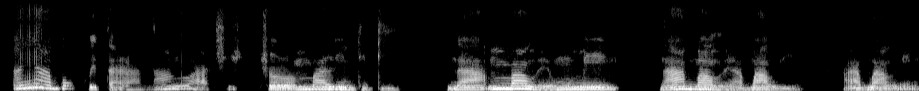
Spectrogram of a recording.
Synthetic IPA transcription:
a˦ɲa˦a˨bɔ˦kʷe˨ta˨ɾa˨na˨a˦lʊ˦a̰˨t͡ʃɪ˦ | t͡ʃɔ˨ɾɔ˨m̩˦ma˦li˦n̩˨di˨di˨ | na˨m̩˦ma˦ŋʷ˨e˨ŋʷu˦me˦ | na˨a˦ɡ͡ba˦ŋʷ˨e˨a˨ɡ͡ba˦ŋʷe˨ | a̰˨ɡ͡ba˦ŋʷ˨ḛ˨

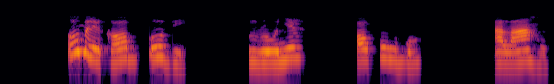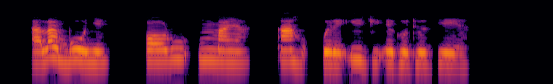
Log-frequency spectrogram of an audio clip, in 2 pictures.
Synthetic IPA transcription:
o˦me˨ɾe˨kɔ˦o˦bi˨ | ɾu˨ɾo˨ɲe˦ | ɔ˦kʷʊ˦ʊ˦ɡ͡bo˦ | a˨la˨a˦ɦʊ˨ | a˨la˦ŋ͡m̩˨ɡ͡bo˦˨ɲe˦ | ɔ˦ɾʊ˦m̩˦ma˦ja˦ | a˦ɦʊ˨kʷe˨ɾe˨ʔi˦d͡ʒi˨ʔe˦ɡo˨do˦zi˦e˦ja˦

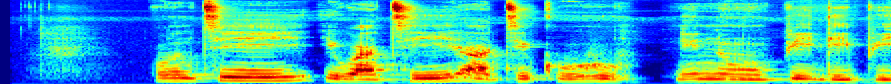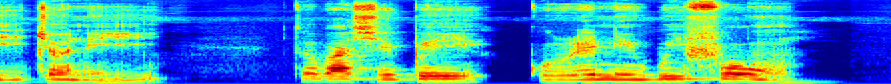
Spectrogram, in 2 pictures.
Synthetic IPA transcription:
o˧hũ˧ti˦i˦˨wa˨ti˨˦a˦˨ti˨˦kʰu˨˧˦hu˦˨nĩ˨˦nũ˦pi˦˨di˧pi˧d͡ʒɔ˧nĩ˨ji˨˦ | to˦ba˦ʃe˧k͡pe˦ko˨ɾɛ˨˦nĩ˧wi˦fo˦ũ˧

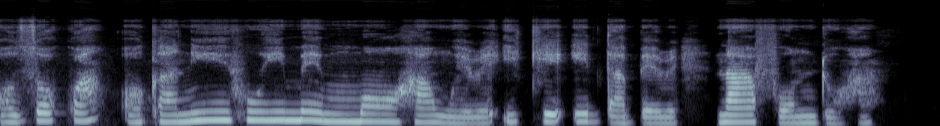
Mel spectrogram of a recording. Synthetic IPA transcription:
ɔ˨zɔ˦kʷa˦ɔ˨ɡa˨ni˦ɦu˦i˦me˦m̩˦mɔ˦ha˦ŋʷe˨ɾe˨ʔi˦kʰe˦ʔɪ˦da˨be˨ɾe˨na˦a˦fɔ˨n̩˦dʊ˨ha˦

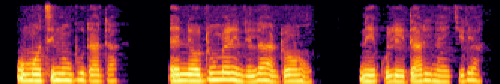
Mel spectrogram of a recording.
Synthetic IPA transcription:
ɔ˧mɔ̃˧ti˦nũ˦bu˦da˧da˧ | ɛ˧nĩ˧ɔ˧dũ˦mɛ˦ɾ̃ĩ˦˨lĩ˨˦la˦˨dɔ˨˦ɾ̃ũ˦˨ | nĩ˧˦ko˨le˦˨da˦ɾi˦nã˧˨i˨d͡ʒi˦ɾi˦a˦˨

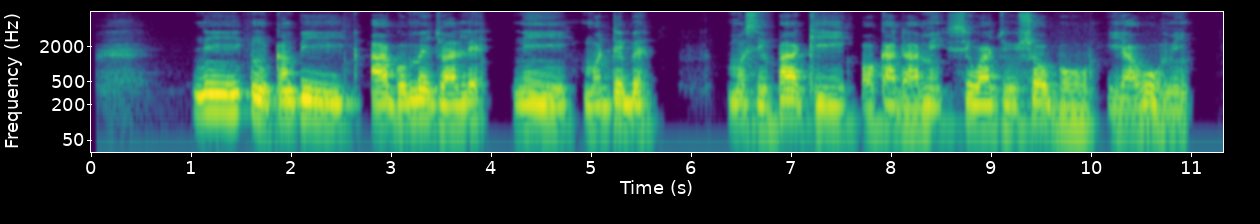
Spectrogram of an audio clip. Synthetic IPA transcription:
nĩ˦ŋ̩˦˨kã˧bi˦a˧˨ɡo˧˦mɛ˦˨d͡ʒu˧a˧lɛ˦ | nĩ˦mo˧de˦bɛ˦˨ | mo˧si˨pa˦˨ki˨˦ɔ˨ka˧˨da˨mĩ˧si˦wa˦d͡ʒu˦ʃɔ˦bo˨i˨ja˨wo˦˨mĩ˨˧

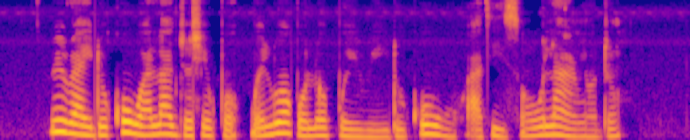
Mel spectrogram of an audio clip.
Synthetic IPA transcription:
ɾi˦˨ɾa˧˨i˨do˨ko˦wo˨a˧˦la˦˨d͡ʒɔ˧˦ʃe˧k͡pɔ˨k͡pɛ˨lu˨˦ɔ˦˨k͡pɔ˨lɔ˧k͡pɔ˨i˨ɾe˨i˨do˨kʰo˦wo˨a̰˨ti˧i˨sã˨˦wo˦la˦˨ɾ̃ĩ˧ɔ˧dũ˦

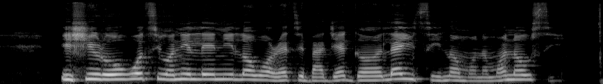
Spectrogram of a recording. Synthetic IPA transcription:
i˨ʃi˧ɾo˨˧wo˦ti˦o˧nĩ˦le˦nĩ˦lɔ˦wɔ˦˨ɾɛ˨˧˦ti˧ba˨d͡ʒɛ˨˦ɡã˦˧lɛ˦jĩ˦˨ti˨˦˨nã˨mɔ̃˨nã˨mɔ̃˨˦nã˦o˦˨si˨˦

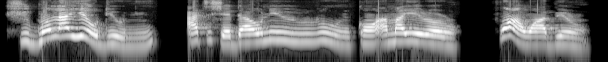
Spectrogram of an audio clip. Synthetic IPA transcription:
ʃu˨ɡ͡bɔ̃˨˦la˦je˦˨o˨de˨o˨nĩ˨˦ | a˧ti˧ʃɛ˨da˧o˦nĩ˦ɾu˧˦ɾu˦˨ŋ̩˨kã˧a̰˧mãː˦je˦˨ɾɔ˧˨ɾ̃ũ˨ | fũ˦a˦˨w̃ɔ̃˧a˧bĩ˧ɾ̃ũ˨

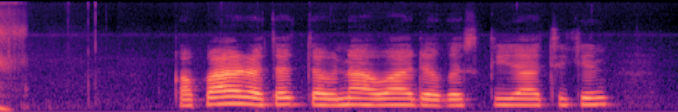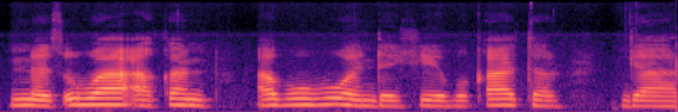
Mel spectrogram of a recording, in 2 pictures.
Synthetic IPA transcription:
ka˨ɸaː˦ɽa˨tɐ˦tːa˨wnaː˦˨waː˦da˨ɡɐ˦skʲɪ˦jaː˦t͡ʃɪ˦kʲɪ˦nː | ɐ˨sʼʊ˦waː˦ʔa˨kɐ˦˨ŋ | ʔa˨buː˦bʊ˦wɐ˨nda˨kʲeː˨bʊ˨kʼaː˦tɐ˨r | ɡʲaː˦ɾa˦

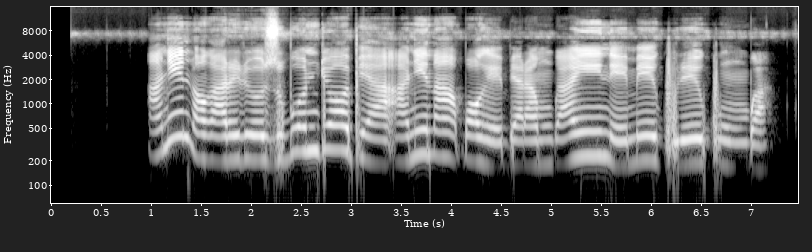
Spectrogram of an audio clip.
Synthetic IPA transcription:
a˨ɲɪ˦nɔ˨ɣa˨ɾɪ˨ɾɪ˨o˨zu˨ɡ͡bo˦n̩˦dɪ˦ɔ˦bja˨a̰˨ɲɪ˦na˨a˨k͡pɔ˦ɣɪ˨bja˨ɾa˨ŋ͡m̩˨ɡ͡ba˨˦ɲɪ˦ne˨me˦e˦kʷu˨ɾe˦e˦kʷu˦ŋ͡m̩˦ɡ͡ba˦

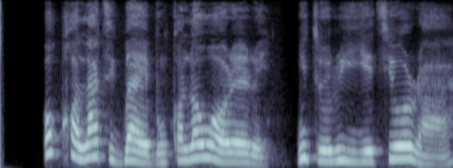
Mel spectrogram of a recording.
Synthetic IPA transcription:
o˦kʰɔ˦˨la˨˦ti˧ɡ͡ba˧e˨bũ˨˦kã˧lɔ˦wɔ˦˨ɔ˧ɾɛ˨ɾɛ˨ | nĩ˦to˧ɾi˦i˧je˧ti˦o˦ɾa˨˦

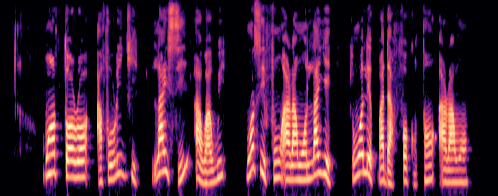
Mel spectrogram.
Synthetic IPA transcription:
w̃ɔ̃˦tɔ˧ɾɔ˧a̰˨fo˨ɾi˦d͡ʒi˦˨ | la˦i˦˨si˨˦a˦˨wa˨˦wi˦ | w̃ɔ̃˦si˦˨fũ˨˦a̰˧ɾa˧w̃ɔ̃˧la˦je˦˨ | ki˨˦w̃ɔ̃˦le˦˨k͡pa˧da˨fɔ˧˨kã˨tɔ̃˨˦a̰˧ɾa˧w̃ɔ̃˧

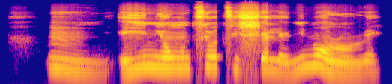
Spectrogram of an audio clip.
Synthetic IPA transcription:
e˨ji˨˦nĩ˧o˧hũ˧ti˦o˦ti˧ʃɛ˧lɛ˨nĩ˦nũ˦ɔ˦˨ɾ̃ɔ̃˨ɾɛ˦

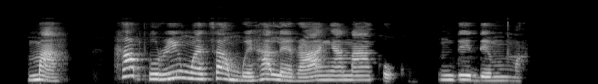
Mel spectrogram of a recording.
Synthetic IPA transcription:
ma˨ | ha˦pʊ˨ɾi˦ŋʷe˨ta˦ŋ͡m̩˨ɡ͡be˨ɦa˦le˨ɾa˨a˦ɲa˦na˦kʊ˨kʊ˨ | n̩˦dɪ˦dɪ˨m̩˦ma˨

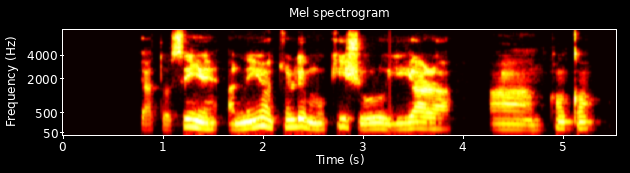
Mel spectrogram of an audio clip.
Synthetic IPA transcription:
d͡ʒa˨tɔ˨si˨˦j̃ɛ̃˧a˨nĩ˧˦ã˦˨tũ˦le˦˨mũ˧˦ki˦˨ʃo˨˦ɾo˦˨ji˨˦ja˦˨ɾa˧ | a˨kã˦kã˦

